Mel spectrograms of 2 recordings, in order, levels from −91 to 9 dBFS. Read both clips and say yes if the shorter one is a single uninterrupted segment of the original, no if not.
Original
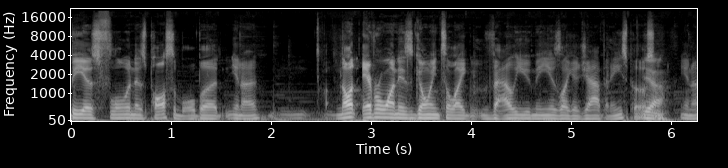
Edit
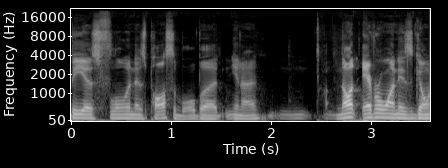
yes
